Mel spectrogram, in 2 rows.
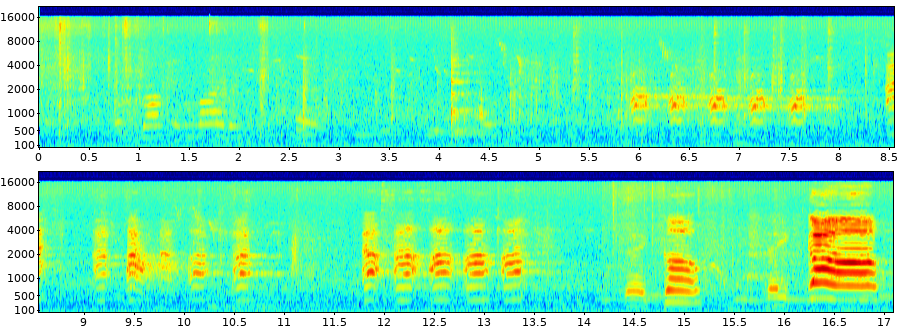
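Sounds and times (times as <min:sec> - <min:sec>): bird calling: 0:05.8 - 0:17.0.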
